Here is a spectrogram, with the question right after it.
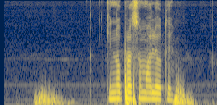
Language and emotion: Russian, neutral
